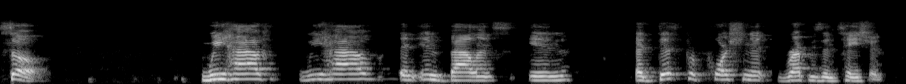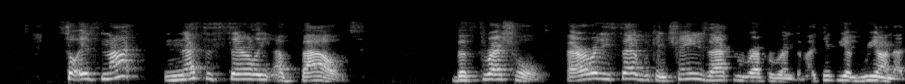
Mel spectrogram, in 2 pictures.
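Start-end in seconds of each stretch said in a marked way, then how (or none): 0.0-14.6 very slow, unhurried, deliberate speech. Making a point of clarification, speaking slowly. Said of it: "So I'm going to say this slow, slowly".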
